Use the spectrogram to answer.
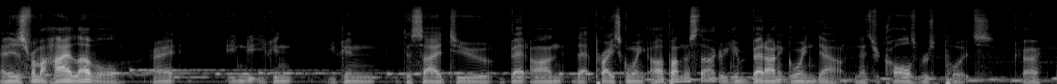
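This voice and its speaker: With music playing behind him and audible room echo, a man speaks at a very deep, low pitch with ordinary pitch variation. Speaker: trading educator. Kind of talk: lecture. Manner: fast; animated.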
